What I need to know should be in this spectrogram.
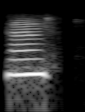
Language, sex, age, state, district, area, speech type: Maithili, female, 18-30, Bihar, Madhubani, rural, conversation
